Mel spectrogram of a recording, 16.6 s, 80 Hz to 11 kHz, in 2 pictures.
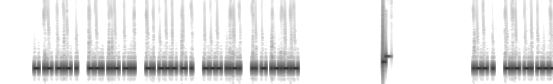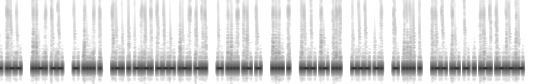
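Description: Fast Morse code at 50 words per minute sending practice sentences built from the top 500 words and abbreviations. A single steady mid-pitched tone is keyed into rapid dots and dashes, pausing once with a brief click before the sending resumes.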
